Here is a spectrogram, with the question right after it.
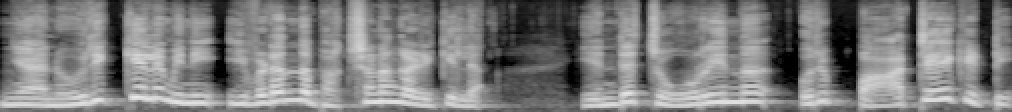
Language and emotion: Malayalam, disgusted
